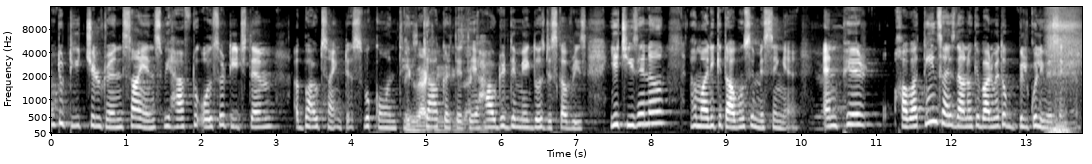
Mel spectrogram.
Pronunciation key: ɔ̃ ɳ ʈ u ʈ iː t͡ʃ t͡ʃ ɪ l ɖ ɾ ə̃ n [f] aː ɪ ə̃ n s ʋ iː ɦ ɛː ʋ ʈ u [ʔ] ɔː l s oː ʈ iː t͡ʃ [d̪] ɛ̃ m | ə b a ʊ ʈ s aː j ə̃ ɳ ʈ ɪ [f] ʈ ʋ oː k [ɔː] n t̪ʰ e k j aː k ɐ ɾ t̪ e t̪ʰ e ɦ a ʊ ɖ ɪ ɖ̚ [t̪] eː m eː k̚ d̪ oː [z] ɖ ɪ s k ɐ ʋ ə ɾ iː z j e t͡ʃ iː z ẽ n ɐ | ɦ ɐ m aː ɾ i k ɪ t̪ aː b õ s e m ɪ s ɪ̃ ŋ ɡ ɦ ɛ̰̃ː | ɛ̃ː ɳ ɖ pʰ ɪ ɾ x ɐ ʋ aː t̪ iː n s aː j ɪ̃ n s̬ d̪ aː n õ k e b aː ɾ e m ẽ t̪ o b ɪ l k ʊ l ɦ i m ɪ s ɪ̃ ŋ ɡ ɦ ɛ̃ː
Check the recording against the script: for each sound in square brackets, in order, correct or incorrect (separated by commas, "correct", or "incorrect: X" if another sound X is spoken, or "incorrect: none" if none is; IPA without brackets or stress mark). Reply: incorrect: s, correct, correct, incorrect: s, correct, incorrect: d̪, correct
